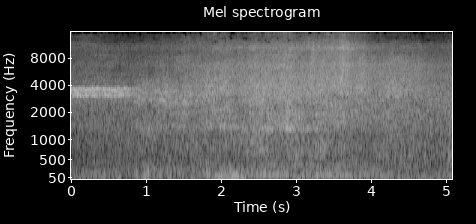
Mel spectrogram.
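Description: Steady rumble of vehicles, with a KRL electric commuter train approaching along the tracks.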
